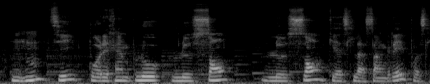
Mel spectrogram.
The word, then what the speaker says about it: sang: O también, por ejemplo, lent, que es lento, la T no se pronuncia.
